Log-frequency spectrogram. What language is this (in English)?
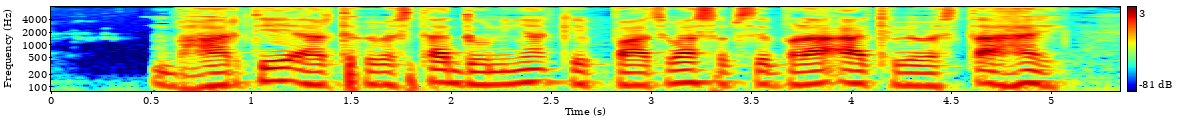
Magahi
